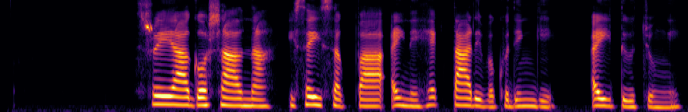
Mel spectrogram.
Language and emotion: Manipuri, happy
